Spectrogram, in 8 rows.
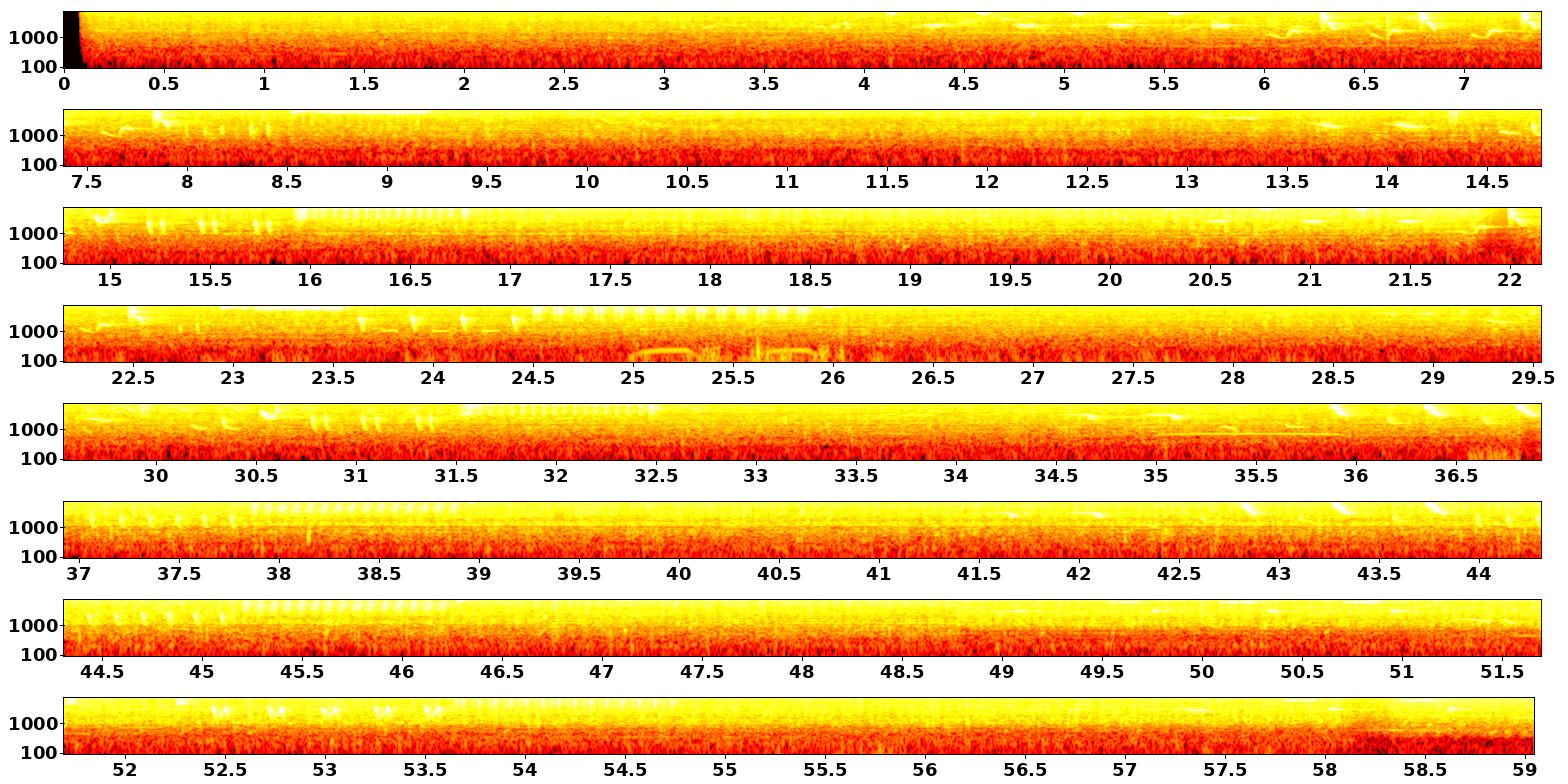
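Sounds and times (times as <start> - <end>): water pouring from a spout: 0.1 - 59.0
small birds chirping: 24.4 - 26.0.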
